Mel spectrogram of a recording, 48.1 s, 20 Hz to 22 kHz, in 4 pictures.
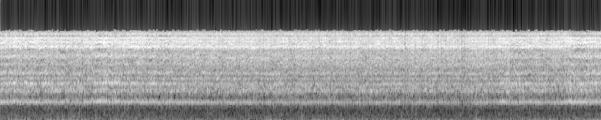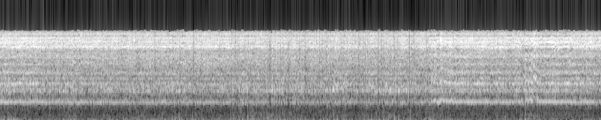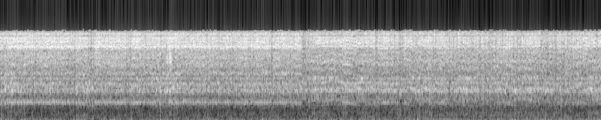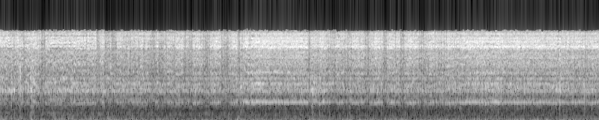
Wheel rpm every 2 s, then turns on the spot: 160, 160, 160, 160, 160, 160, 160, 160, 160, 160, 160, 160, 160, 160, 160, 160, 160, 160, 170, 160, 170, 160, 160, 160.
none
